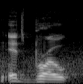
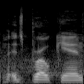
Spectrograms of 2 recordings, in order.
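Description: First: Said in the usual way. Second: BROKEN with its full ending, lower; self-correction to broken, a little lower; corrected to BROKEN. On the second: Real, not acted. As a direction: finish the word broken with a clear "-en". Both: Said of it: "been on me about my language".

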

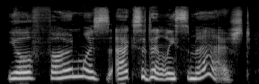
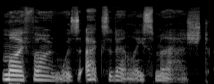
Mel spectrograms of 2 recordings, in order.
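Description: First: Higher, disbelieving question; incredulous echo. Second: Said in the usual way. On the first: A narrator's reading. Sybil repeats Blake's excuse back to him, incredulous. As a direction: query it sceptically, pitch lifted.

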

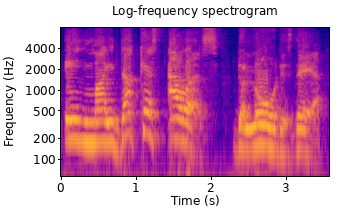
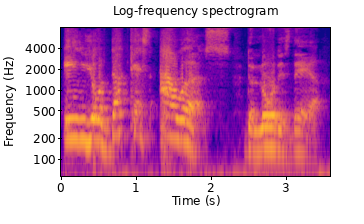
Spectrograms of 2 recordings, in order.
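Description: First: Slow, weighty response line; slow call-and-response. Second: Slow, weighty title read, stress on darkest; slow sermon title. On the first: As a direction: lead the congregation slowly through the line. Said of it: "Can somebody say that with me?". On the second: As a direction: announce the sermon title slowly and gravely. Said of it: "sermon I've entitled". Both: Shown as a demonstration.

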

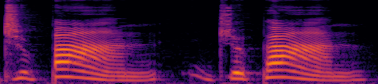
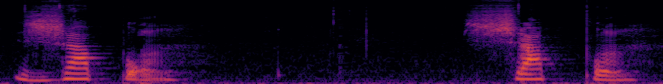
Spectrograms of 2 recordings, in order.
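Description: First: Japan with English 'dj' and a clear final n; English pronunciation. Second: Japon softly, with 'zh' and a nasal ending; French pronunciation. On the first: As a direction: stress the second syllable of Japan, 'djuh-PAN'. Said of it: "we say in English Japan". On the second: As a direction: say Japon as French 'zha-pon', n unsounded. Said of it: "But in French". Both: Shown as a demonstration.

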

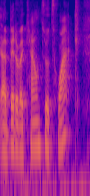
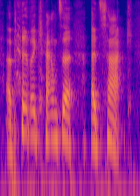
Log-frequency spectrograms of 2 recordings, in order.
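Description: First: Said in the usual way. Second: Rising excited call. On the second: Real, not acted. Nervous manager watching the counter, rising excited call. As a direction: get more worked up on each repeat. Building excited repeat of phrase.

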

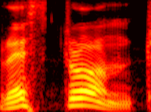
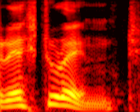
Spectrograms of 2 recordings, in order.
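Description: First: রেস্টুরেন্ট squeezed to res-tront; রেস্টুরেন্ট with the middle vowel dropped; correct pronunciation. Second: রেস্টুরেন্ট with every syllable, res-tu-rent; রেস্টুরেন্ট said in full, the wrong way; wrong pronunciation. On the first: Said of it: "বলবো রেস্টুরেন্ট". (সঠিক উচ্চারণে রেস্ট্রন্ট) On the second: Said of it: "যেটাও ভুল উচ্চারণ". (ভুল উচ্চারণে রেস্-টু-রেন্ট) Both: Shown as a demonstration.

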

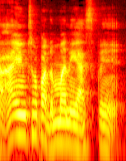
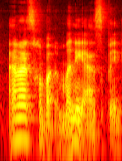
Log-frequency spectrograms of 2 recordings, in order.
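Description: First: Said in the usual way. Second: Whispered, softer, quick; a fast whisper, half to herself; whispered aside. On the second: Real, not acted. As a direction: drop to a whisper mid-rant.

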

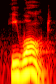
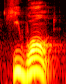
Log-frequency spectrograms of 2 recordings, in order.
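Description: First: Said in the usual way. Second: Higher, louder, cutting reply; snapped. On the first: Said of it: "I said". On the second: A narrator's reading. Brother to sister who fears their friend may die, snapped. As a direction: snap it back to shut the worry down. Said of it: "I snapped".

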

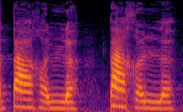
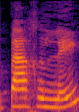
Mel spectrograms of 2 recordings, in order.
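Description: First: Parle slowly, ending on a weak "le"; ending removed. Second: Parler ending in a clear "lé" sound; full infinitive ending. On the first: Teacher showing the bare verb stem, parle with dropped ending. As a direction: say parle without any final é, drawn out. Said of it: "把呃爱和这个统一的词尾给去". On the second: Teacher showing the verb before cutting its ending, parler with full "lé". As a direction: say parler with the final é voiced. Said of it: "剩下的词根叫做". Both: Shown as a demonstration.

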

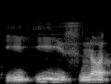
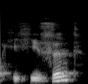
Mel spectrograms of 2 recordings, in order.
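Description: First: Said in the usual way. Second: "isn't" joined, with the o dropped; forma contratta. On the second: Shown as a demonstration. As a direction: run is and not together as "isn't". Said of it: "Is not si scrivono tutti attaccati". ("isn't" contratto, senza la o di not)

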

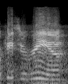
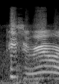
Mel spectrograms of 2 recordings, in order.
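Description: First: "pizzeria" with an "ee" sound, peet-suh-REE-uh; common pronunciation. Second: "Pizzeria" with an "air" sound, pizz-uh-RAIR-uh; alternate pronunciation. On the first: Vlogger offering both ways to a companion, common pronunciation. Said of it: "I've heard it both ways". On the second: Vlogger answering how you pronounce that, alternate pronunciation. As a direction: say "Pizzeria" to rhyme with "area". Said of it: "How do you pronounce that?". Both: Shown as a demonstration.

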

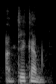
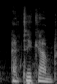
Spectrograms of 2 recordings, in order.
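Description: The two takes are said the same way.

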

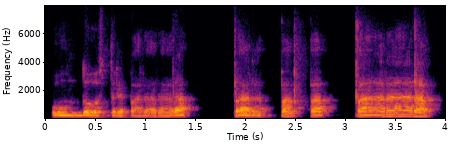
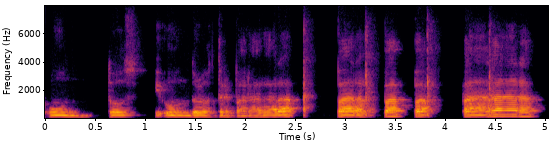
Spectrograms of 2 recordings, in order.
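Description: First: Scat phrase leaning on one and three; accents on one and three. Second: Scat phrase leaning on two and four; accents on two and four. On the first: Teacher comparing accents, sung on one and three. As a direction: feel one and three as you sing. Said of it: "Vuelvo en uno y tres". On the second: Teacher comparing accents, sung on two and four. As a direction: feel two and four as you sing. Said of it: "Y en dos y cuatro". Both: Shown as a demonstration.

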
